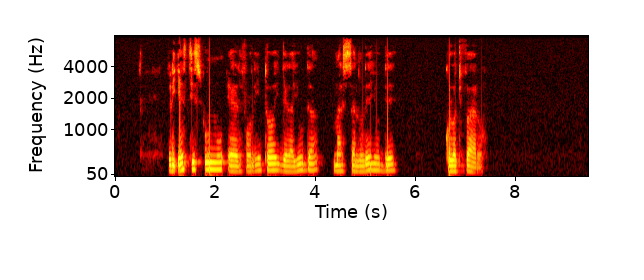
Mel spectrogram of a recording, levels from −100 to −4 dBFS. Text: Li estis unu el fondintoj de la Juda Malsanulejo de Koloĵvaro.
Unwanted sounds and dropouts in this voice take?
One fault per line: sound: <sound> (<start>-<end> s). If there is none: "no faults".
no faults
